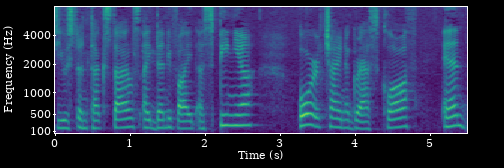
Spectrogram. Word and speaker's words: piña: There were also handkerchiefs, some of piña, some of white China silk, light floss for softness. It's generally pronounced Piña, according to the American lady.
